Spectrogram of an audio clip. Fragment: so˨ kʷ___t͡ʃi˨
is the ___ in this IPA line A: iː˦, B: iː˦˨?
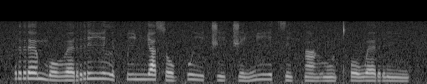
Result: B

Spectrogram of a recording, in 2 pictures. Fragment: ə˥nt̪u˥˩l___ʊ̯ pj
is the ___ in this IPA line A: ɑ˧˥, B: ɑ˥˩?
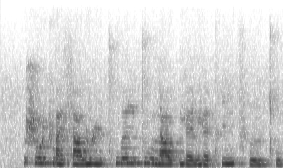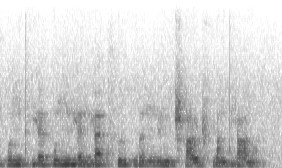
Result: A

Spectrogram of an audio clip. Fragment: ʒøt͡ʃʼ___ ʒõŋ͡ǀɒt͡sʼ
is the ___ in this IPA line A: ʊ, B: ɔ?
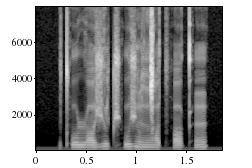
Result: A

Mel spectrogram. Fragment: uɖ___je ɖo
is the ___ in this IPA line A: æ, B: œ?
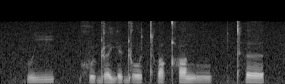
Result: B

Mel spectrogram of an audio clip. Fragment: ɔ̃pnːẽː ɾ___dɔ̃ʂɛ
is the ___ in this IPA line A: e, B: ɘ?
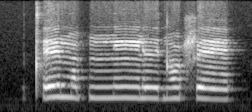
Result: B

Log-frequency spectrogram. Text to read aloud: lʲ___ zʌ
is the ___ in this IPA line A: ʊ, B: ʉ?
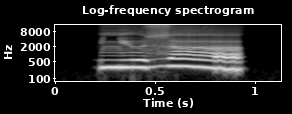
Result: A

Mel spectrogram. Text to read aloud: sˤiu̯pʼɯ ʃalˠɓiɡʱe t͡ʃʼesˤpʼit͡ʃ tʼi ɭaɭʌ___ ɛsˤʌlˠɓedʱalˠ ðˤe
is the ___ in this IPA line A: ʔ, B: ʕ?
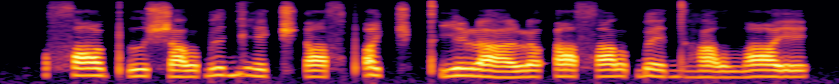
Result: A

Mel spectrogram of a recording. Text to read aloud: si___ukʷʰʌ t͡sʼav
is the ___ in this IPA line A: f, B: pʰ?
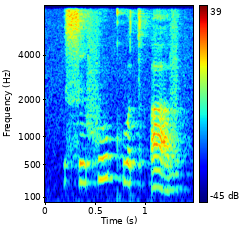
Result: A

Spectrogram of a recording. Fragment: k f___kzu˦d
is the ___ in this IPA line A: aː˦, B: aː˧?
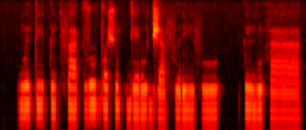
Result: B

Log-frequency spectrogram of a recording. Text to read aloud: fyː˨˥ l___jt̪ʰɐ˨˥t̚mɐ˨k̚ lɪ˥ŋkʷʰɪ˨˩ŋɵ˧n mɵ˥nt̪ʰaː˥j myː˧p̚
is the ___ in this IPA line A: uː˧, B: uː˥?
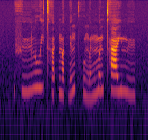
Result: B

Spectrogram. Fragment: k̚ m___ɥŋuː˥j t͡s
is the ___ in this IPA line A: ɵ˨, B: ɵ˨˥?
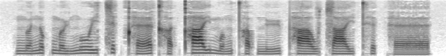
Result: A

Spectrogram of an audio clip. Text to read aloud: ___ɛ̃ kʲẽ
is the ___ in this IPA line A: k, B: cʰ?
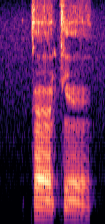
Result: A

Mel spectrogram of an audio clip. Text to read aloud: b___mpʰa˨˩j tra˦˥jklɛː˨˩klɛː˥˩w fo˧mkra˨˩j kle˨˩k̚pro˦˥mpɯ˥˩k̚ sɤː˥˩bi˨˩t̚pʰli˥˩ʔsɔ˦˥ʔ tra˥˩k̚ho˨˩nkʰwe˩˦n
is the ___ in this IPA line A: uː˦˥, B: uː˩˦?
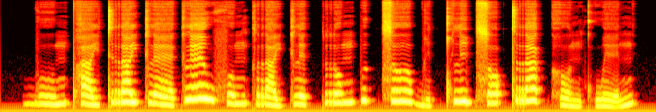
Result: B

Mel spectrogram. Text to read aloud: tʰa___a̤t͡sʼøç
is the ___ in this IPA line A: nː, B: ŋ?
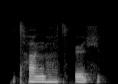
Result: B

